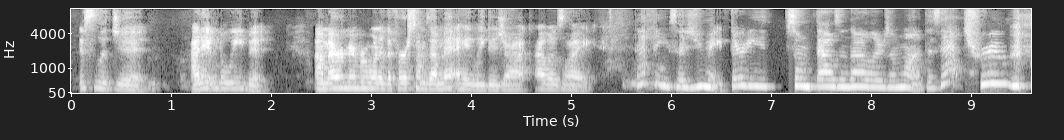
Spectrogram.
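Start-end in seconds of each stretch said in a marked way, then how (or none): 5.6-9.5 high, wide-eyed question rising higher; retold awe at the income chart; amazed disbelief. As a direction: ask like it can't possibly be true. Asking top earner about pay.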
